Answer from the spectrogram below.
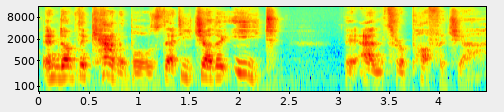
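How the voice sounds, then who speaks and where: In a theatrical Shakespeare monologue, a man plays Othello, the proud and dignified general defending his love. His delivery is measured and stately, with long pauses and phrase endings that fall to a hush. His voice runs somewhat high and is recorded from a distance.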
